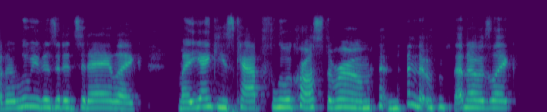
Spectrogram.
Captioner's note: laughs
